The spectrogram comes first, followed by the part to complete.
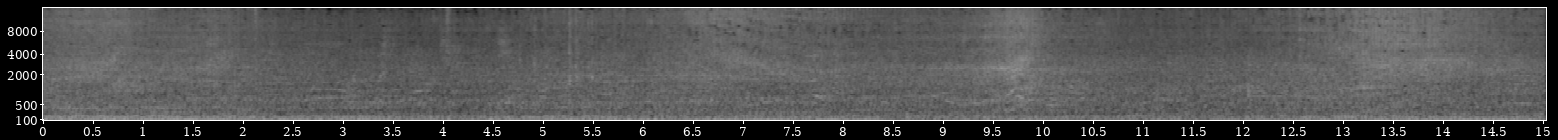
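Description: Street traffic: motor scooters and cars running along the road under a steady low rumble, with one vehicle passing close about ten seconds in and another near the end. People's voices can be heard among the traffic.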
